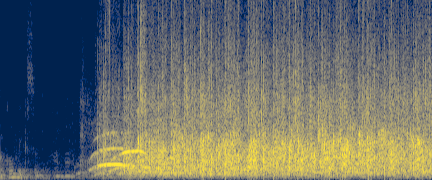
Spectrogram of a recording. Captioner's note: audience applauding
